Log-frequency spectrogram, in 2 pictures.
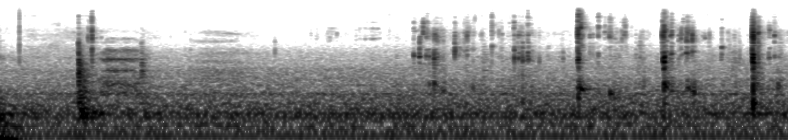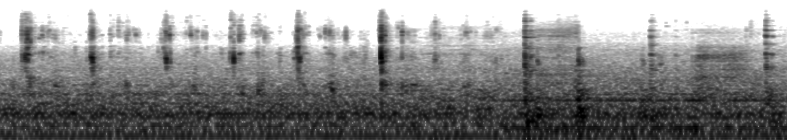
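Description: A person chewing raw beef: faint, scattered wet mouth clicks and smacks.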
